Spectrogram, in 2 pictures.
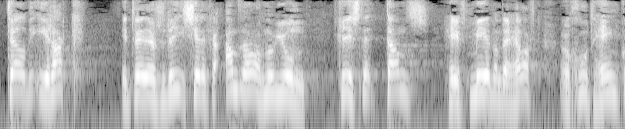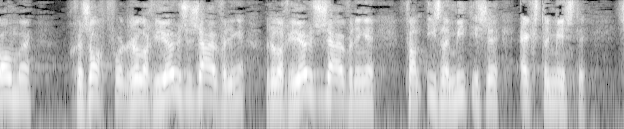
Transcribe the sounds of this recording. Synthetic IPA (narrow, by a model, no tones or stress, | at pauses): tɛlˠdəirɑk | ɪntʋejdœɥzəntdrisɪɹkaʔɑndəɦɑlˠfmɪlˠjun | krɪstənətɑns | hejftmɪːɹdɑndəɦɛlˠəftənχutɦejnkowmə | χəzɔχtfʊːɹrəliχiøɥzəzœɥvərɪŋərəliχiøɥzəzœɥvərɪŋən | v̥ɑnislamitisəɛkstremɪstə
